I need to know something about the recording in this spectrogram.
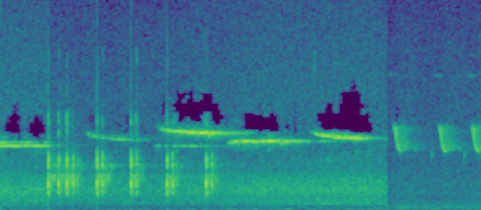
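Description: A bird field recording played back: a sparrow's high, clear whistled notes, held level one after another, over a run of quick, uneven taps in the first two seconds that come further apart as they go. About three seconds in, the recording's background hiss drops away, leaving a few short chirps.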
